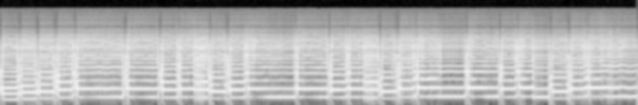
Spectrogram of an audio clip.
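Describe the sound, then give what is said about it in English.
A heavily fuzzed electric guitar, played through a Not a Gamut fuzz pedal with its gain maxed, plays a quick riff of repeated notes and short bends, thick and saturated with rich buzzy overtones, loud and continuous with no voices. “So this for me is more what I would call, I guess, a normal fuzz sound.”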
